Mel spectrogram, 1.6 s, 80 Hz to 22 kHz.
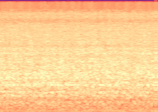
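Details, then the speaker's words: Range Rover L405 3.0 TDV6 diesel after a full rebuild for a knock with metal in the oil filter, first real-condition start in Park: low, even idle, smooth steady beat, no knocks or ticks; running healthy. "We have a fully functional working in a perfect pristine condition engine."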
